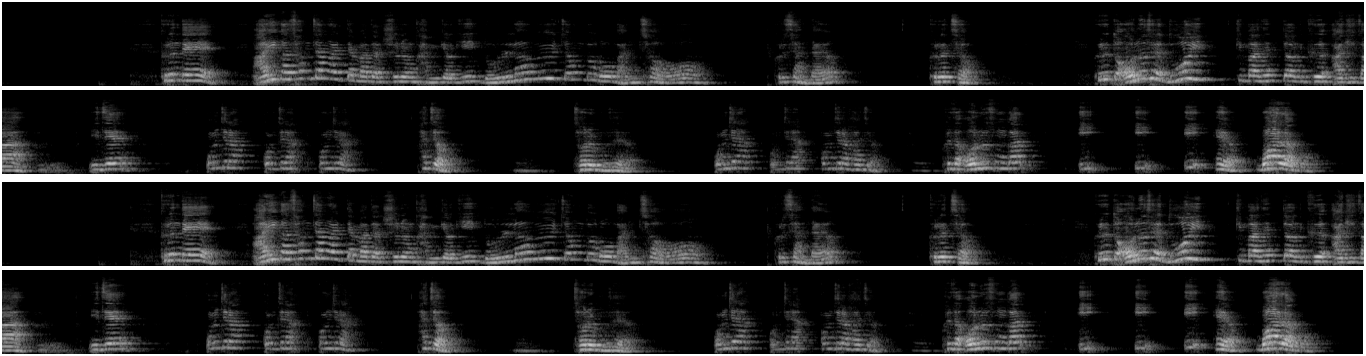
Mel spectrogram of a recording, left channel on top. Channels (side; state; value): both; normal; correlation 0.71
